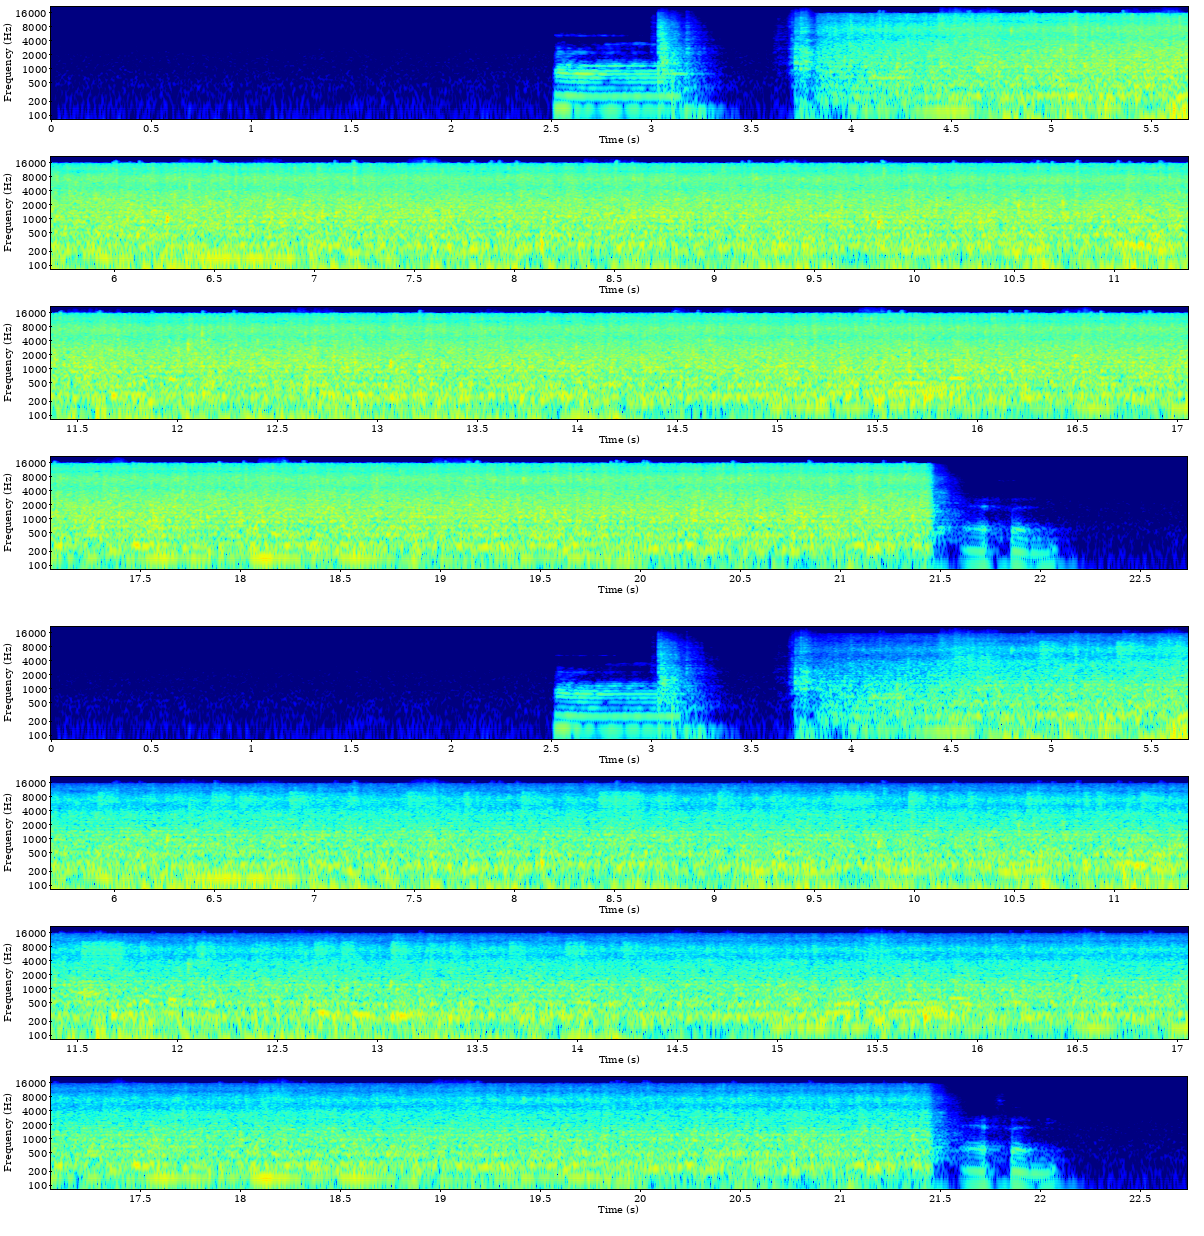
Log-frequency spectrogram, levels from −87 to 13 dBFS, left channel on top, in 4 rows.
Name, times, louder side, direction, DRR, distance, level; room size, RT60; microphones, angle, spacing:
voice 1, 2.5-3.3 4.0-7.7 14.9-20.2, left 2 dB, 85° left, 1.8 m, -35 dB
Tearing, 3.0-3.2 3.7-3.8 4.4-4.8 5.3-5.7 6.3-6.9 7.4-7.7 8.3-8.7 9.2-9.5 10.2-10.7 11.3-11.8 12.3-12.9 13.4-13.9 14.4-14.8 15.3-15.6 16.3-16.6 17.2-17.4 18.0-18.3 18.8-19.2, left 3 dB, 15° left, 5.2 m, -36 dB
sound 1, 3.8-21.5, left 7 dB, 50° left, 1.0 m, -22 dB
sound 2, 4.7-14.3, right 1 dB, 40° right, 2.2 m, -34 dB
voice 2, 9.1-14.1 15.0-16.4 18.8-19.2 20.4-21.0 21.6-22.1, right 2 dB, 65° right, 1.6 m, -36 dB
13.5 x 10.5 x 6.7 m
head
